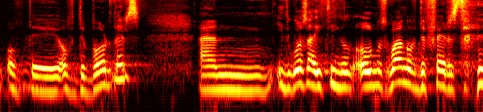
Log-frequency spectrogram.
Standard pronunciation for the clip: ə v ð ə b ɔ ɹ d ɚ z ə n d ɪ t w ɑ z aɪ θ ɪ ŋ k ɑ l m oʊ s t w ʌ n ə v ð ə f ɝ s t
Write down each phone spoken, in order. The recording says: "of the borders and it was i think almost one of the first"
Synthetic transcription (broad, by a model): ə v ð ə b ɔ ɹ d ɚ s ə n ɪ t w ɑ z aɪ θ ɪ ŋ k ɑ l m oʊ s t w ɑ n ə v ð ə f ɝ s t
